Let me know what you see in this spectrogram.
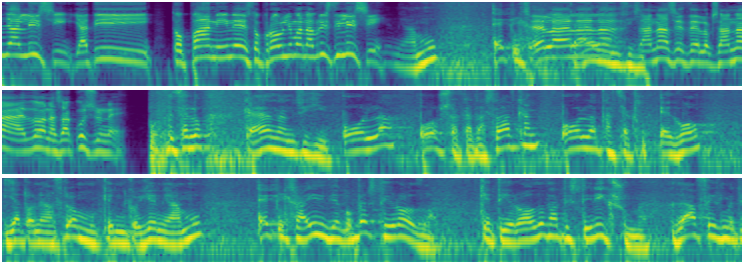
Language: Greek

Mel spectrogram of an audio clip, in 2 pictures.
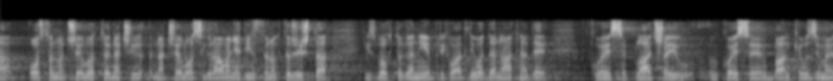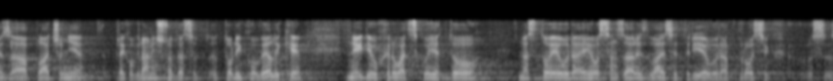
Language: Croatian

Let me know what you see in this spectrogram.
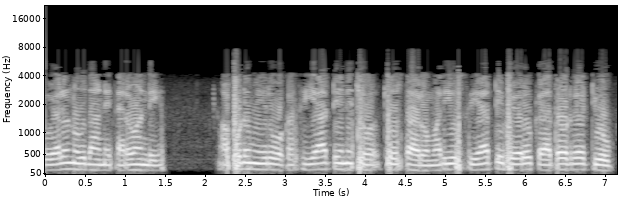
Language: Telugu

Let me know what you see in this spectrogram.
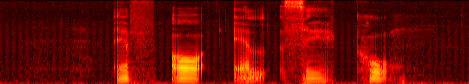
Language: Swedish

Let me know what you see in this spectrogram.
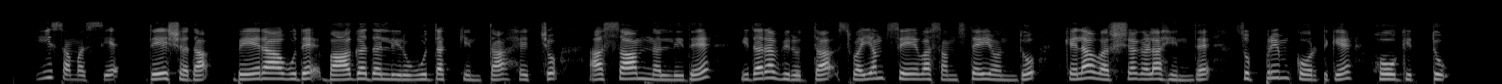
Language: Kannada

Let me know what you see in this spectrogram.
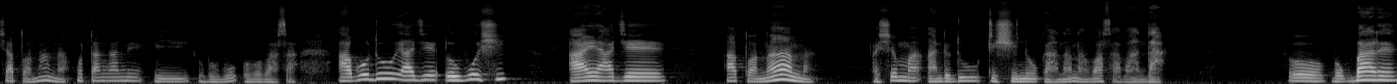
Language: Basa (Nigeria)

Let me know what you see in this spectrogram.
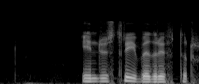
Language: Norwegian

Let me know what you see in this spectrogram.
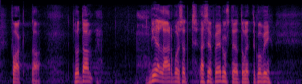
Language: Finnish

